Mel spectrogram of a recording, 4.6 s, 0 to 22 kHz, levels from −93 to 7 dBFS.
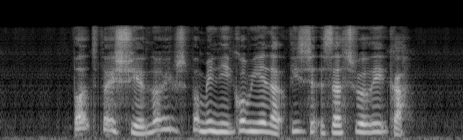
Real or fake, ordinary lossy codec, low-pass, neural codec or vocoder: fake; none; 9.9 kHz; autoencoder, 22.05 kHz, a latent of 192 numbers a frame, VITS, trained on many speakers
